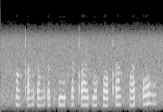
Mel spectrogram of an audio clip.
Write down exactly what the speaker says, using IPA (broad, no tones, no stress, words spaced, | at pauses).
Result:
qəʁqʼeʁʔœʁʔœx ʔuhe qʼœxu quqʼeʁ qœxʔɔʁ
